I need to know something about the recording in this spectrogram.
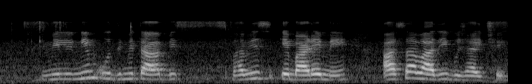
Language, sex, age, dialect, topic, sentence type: Magahi, female, 25-30, Western, banking, statement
